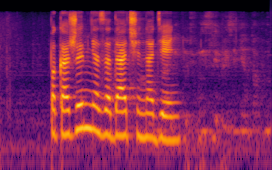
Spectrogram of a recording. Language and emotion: Russian, neutral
